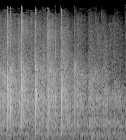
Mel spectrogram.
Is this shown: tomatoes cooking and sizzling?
no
